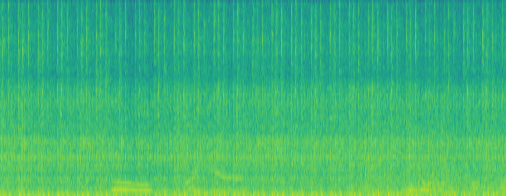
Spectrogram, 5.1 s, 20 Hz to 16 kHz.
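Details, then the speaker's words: 1954 Victoria Bergmeister V35 that sat for years, with a suspected oil passage blocked by excess RTV sealant, started on choke with the carb tickled: a loud, rough idle with a dry, busy top-end clatter. Top-end oil starvation. "i can show everybody what i mean when i say we're not getting enough oil at the top end"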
